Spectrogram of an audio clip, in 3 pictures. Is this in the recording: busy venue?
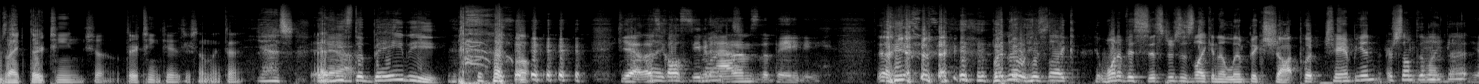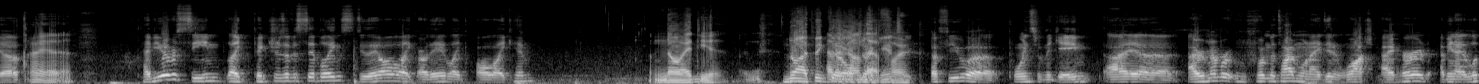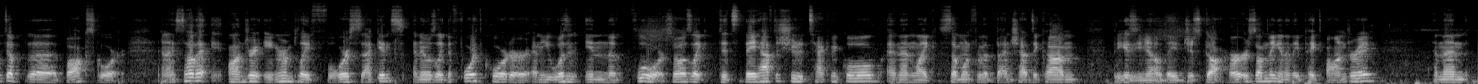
no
